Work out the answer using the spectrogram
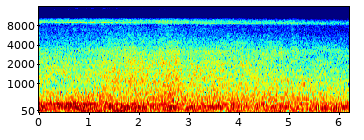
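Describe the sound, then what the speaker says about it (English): Steady droning rotor and engine noise from a helicopter flying over Macau Fisherman's Wharf, continuous and moderately loud with outdoor ambience and no talking. "That's a helicopter."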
